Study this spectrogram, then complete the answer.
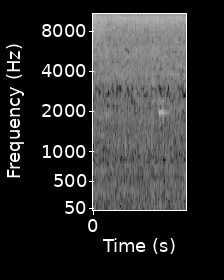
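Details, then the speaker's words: Pressure canner with jars of rabbit meat, before pressurizing: soft steady hiss of steam with light watery spitting, even and unbroken, as it vents for 10 minutes; normal steam venting. "Hi, I'm back, and my pressure canner is binning. If Sean can get a close-up, you can see the condensation and hopefully hear that. And so what I'm going to do now, it is venting."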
